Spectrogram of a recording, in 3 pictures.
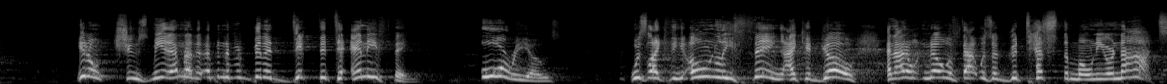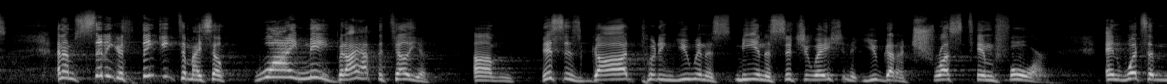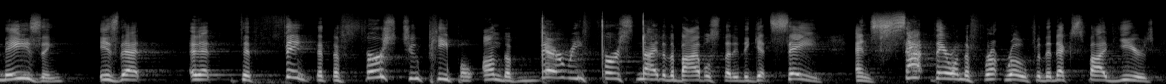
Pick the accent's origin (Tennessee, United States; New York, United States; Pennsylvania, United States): New York, United States; also born or lived in Long Island; I grew up in the church that my parents raised me and then moved us out to Long Island, was right across the street from Madison Square Garden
